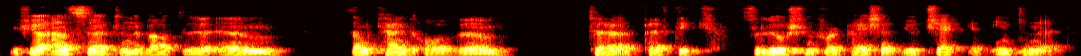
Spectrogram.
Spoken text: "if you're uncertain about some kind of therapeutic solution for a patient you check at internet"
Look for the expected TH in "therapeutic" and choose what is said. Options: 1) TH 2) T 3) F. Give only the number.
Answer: 2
